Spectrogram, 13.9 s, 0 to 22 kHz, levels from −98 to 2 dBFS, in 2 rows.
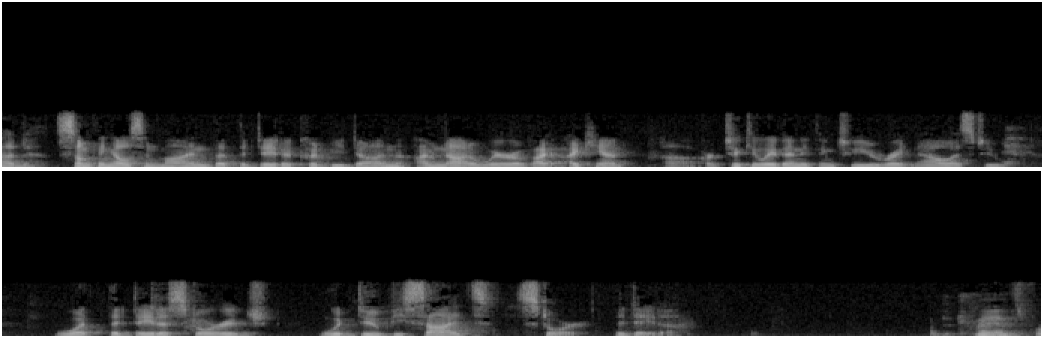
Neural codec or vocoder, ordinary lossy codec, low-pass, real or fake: none; Opus, 64 kbps; 7.2 kHz; real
